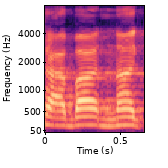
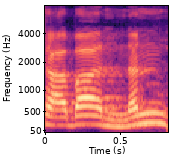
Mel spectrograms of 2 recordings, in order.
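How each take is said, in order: First: The word ends with a plain -a. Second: The word ends with the sound -an. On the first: The speaker calls it right. "इस वजह से इसको शाबाना कहते हैं" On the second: The speaker calls it wrong. "गैर मुनसरिफ़ पर तनवीन भी नहीं आती, इसलिए इसको शाबानन कहना भी गलत है"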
